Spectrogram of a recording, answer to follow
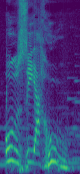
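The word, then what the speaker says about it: עֻזִּיָּהוּ: reinos do Sul e o seu nome na verdade era using Yahoo que era a pronúncia correta do seu nome traduzido e transliterando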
